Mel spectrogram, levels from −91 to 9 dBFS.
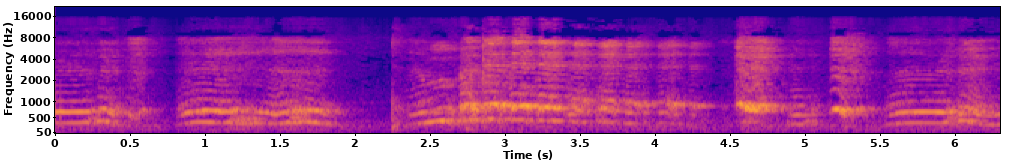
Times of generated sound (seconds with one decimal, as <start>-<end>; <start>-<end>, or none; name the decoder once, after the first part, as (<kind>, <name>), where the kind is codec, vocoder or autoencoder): none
